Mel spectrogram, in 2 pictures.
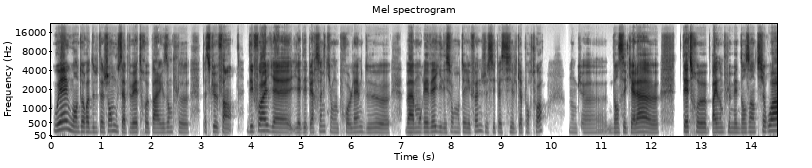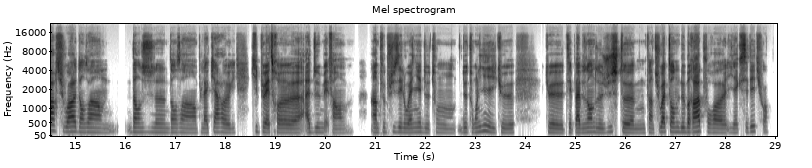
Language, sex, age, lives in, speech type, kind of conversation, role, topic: French, female, 35-39, France, conversation, advice, advisor, Difficulté à déconnecter le soir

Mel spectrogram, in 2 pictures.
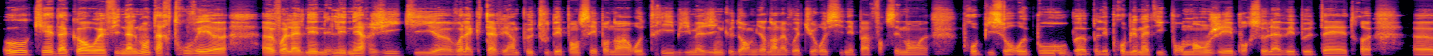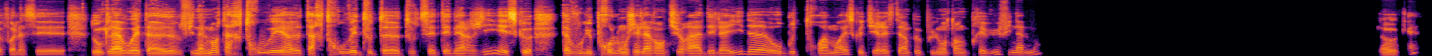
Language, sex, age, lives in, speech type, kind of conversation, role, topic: French, male, 30-34, France, conversation, podcast, host, Fais-tu plus souvent confiance à ton instinct ou à la logique ?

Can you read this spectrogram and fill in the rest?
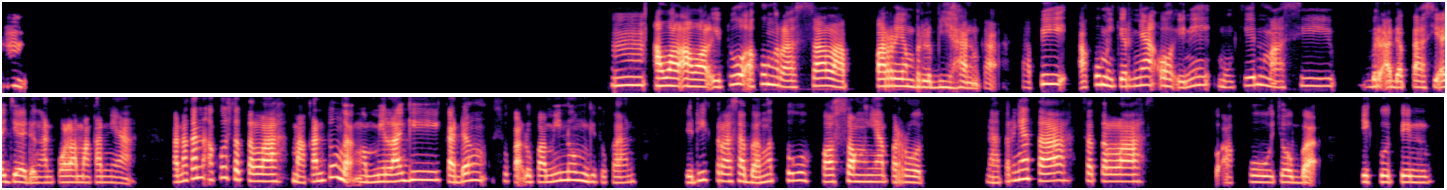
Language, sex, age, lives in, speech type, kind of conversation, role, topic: Indonesian, female, 40-44, Indonesia, conversation, podcast, guest, Bagaimana cara Anda mengurangi konsumsi gula sehari-hari?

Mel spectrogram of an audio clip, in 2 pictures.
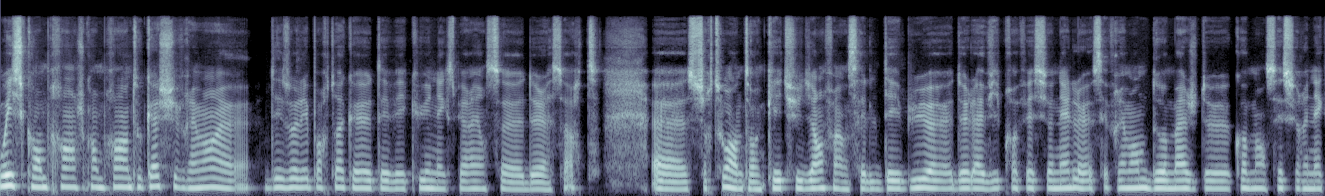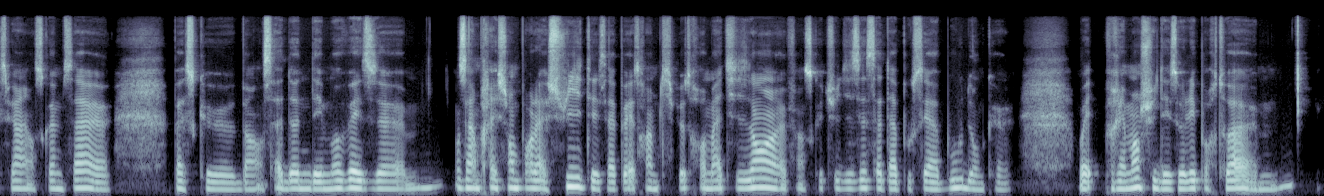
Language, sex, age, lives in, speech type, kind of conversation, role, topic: French, female, 25-29, France, conversation, advice, advisor, Comment puis-je me reposer sans culpabiliser ?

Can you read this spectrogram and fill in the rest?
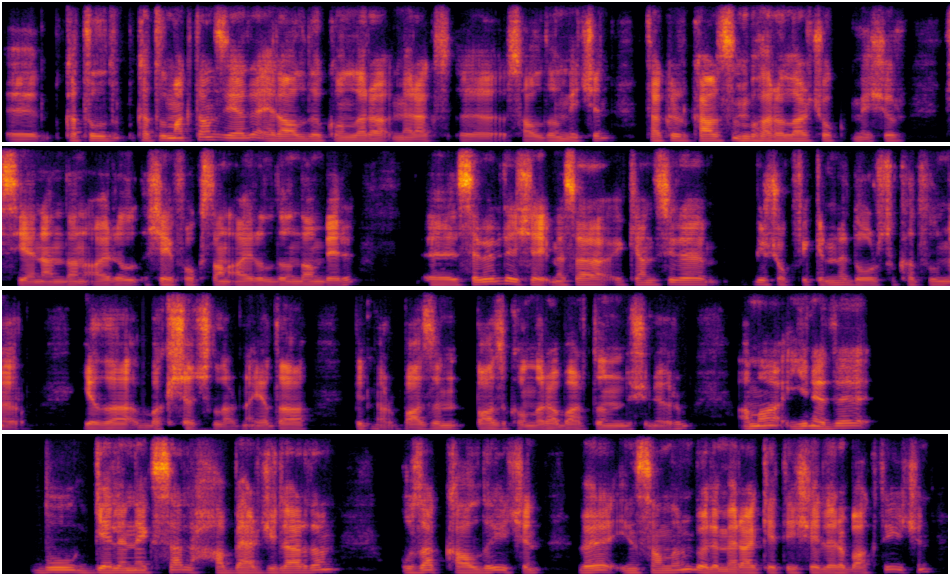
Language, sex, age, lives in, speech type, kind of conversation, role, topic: Turkish, male, 20-24, Germany, conversation, unstructured, none, Sence gazetecilere yönelik tehditler neden artıyor?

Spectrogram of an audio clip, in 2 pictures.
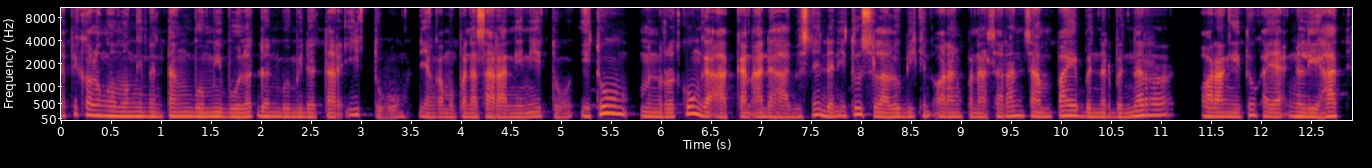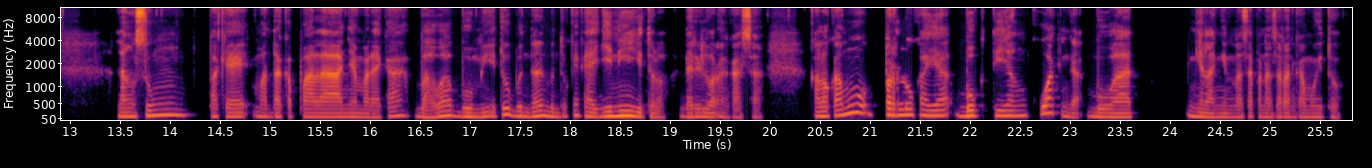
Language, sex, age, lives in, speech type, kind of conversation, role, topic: Indonesian, male, 25-29, Indonesia, conversation, podcast, host, Bagaimana cara Anda menjaga rasa penasaran agar tetap hidup?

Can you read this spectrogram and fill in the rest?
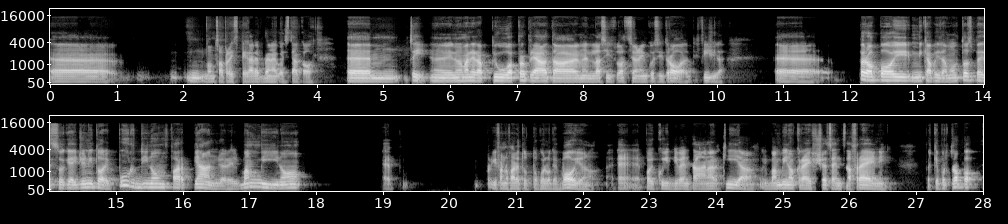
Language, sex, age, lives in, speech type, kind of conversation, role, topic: Italian, male, 35-39, Italy, conversation, unstructured, none, Hai mai avuto l’impressione che la società ignori la salute mentale?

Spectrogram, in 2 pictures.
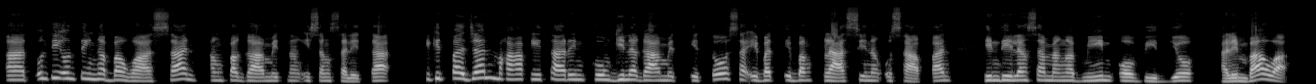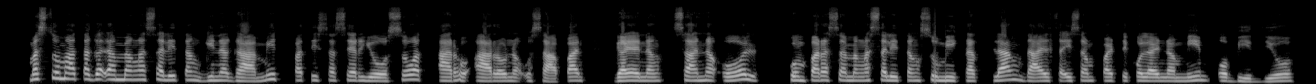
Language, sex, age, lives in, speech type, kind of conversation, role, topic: Filipino, male, 20-24, Philippines, read, expert-assistant, expert, Paano nagbabago ang wika sa social media?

